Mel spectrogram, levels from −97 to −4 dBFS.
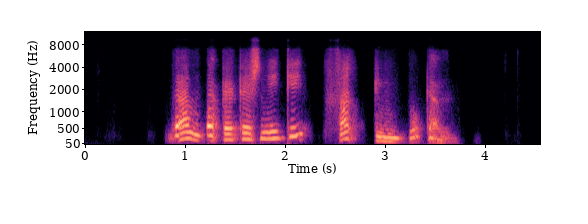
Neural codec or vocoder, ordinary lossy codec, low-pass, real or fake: codec, 16 kHz, 0.5 kbps, FreqCodec, smaller model; Opus, 16 kbps; 7.2 kHz; fake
